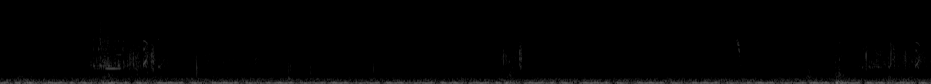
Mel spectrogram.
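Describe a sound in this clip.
A handheld motion tracker beeps and pings.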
